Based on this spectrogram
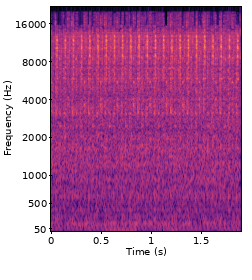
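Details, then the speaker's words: Holden Rodeo 4JJ1 3.0L diesel after cleaning carbon-stuck EGR valve and intake manifold, adjusting valves, bleeding injector lines: steady, even diesel clatter at idle, smooth low rumble, no misses or knocks; now revving freely, no leaks seen. "And it's actually revving now, so I'll take it for a wee test drive."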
